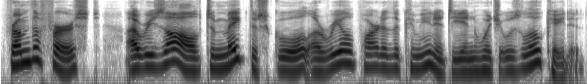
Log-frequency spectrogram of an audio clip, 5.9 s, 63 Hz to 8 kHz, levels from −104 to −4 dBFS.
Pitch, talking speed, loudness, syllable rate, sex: 165 Hz, 205 wpm, -19 LUFS, 4.9 syllables/s, male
